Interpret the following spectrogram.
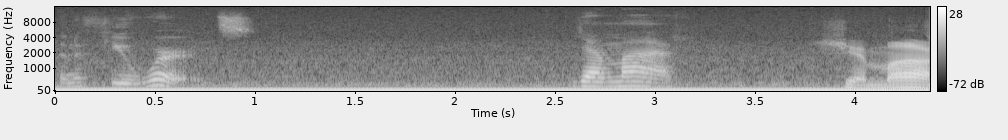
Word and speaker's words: llamar: Double L's are not pronounced the same as the English L sound. Many Spanish learners tend to pronounce it as such or try to extend the sound to compensate. However, the actual sound is quite different. Listen to it again. Y. Yeah. It sounds like a combination of an L and a Y sound.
